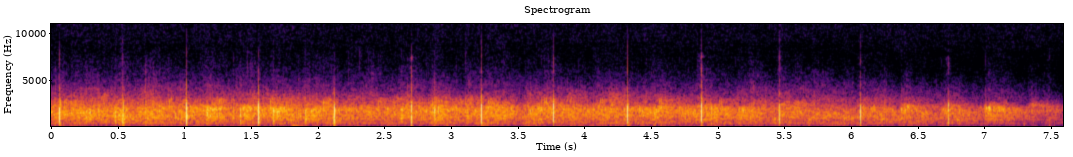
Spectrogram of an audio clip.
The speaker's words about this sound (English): So maybe we could just give them a huge sign of our appreciation. This big round of applause for all those leaders. Thank you.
